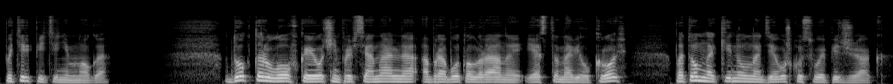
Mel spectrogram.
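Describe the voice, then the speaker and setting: A man's voice: medium pitch, brisk, a little mellow, no echo. Man reading a story in a dry voice. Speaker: audiobook narrator. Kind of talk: scripted narration.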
